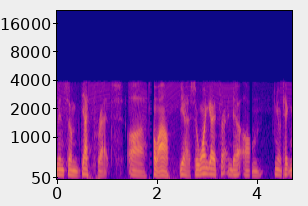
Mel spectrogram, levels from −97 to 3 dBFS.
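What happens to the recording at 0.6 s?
At 0.6 s the speech carries computer activity noise, present for the whole clip: a buzzing chatter pulsing at roughly 150 times a second, sitting around 30 dB below the signal. Processor or peripheral load is disturbing the audio circuit's shared ground, so the noise follows the machine rather than the speech, and the telephone-band G.711 coding carries it through.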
